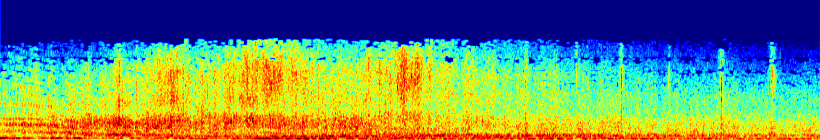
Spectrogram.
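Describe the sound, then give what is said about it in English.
Loud, sustained roar of Le Mans prototype race cars, including a Rebellion car, speeding past grandstands on either side, the engine whine holding steady then gradually dropping in pitch as they go by, with a reverberant, echoing quality from the grandstands and no talking. “That was the Rebellion and the Bicolis car, by the way.”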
